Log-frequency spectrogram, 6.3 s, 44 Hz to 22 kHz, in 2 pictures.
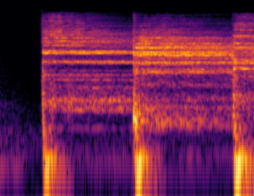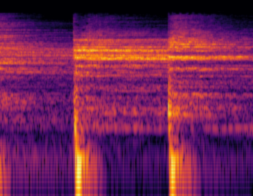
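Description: Five cymbal crashes struck about every 1.2 seconds, each with a deep kick-drum thump fired along with it, the cymbal left ringing between hits. The kick is electronic: a mouth-operated trigger gates it whenever a cymbal is hit, and it plays through a subwoofer suspended inside the bass drum.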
